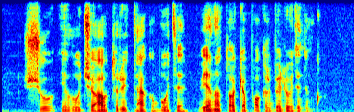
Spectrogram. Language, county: Lithuanian, Utena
